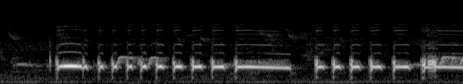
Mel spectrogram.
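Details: A captive zebra dove, recorded at close range in its cage once it had calmed down, sings a fast run of soft, staccato cooing notes, about five per second, then a short pause and another rolling burst ending in a drawn-out coo.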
